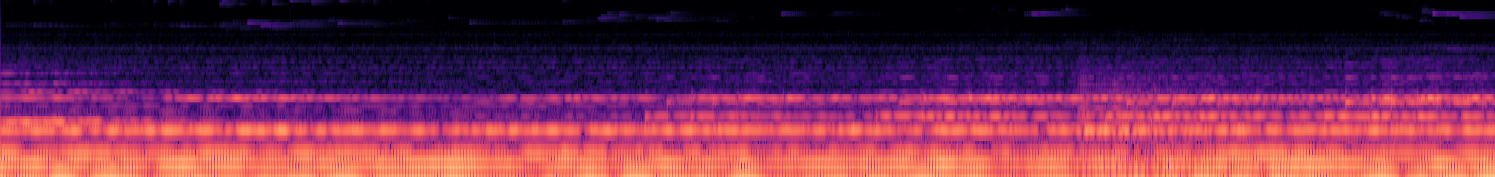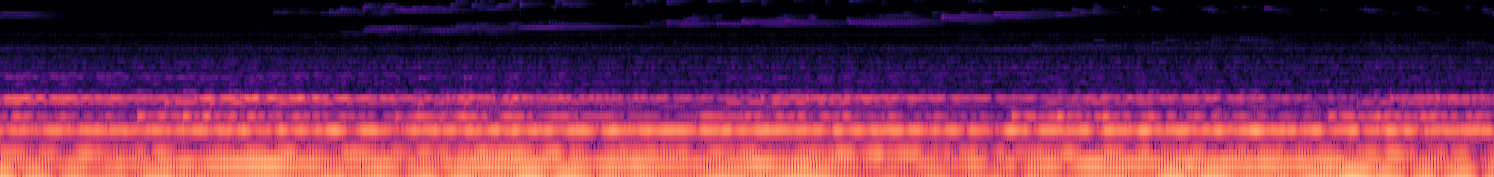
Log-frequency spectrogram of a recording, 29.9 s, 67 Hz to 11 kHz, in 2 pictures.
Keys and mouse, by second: 1.1 s, 2.4 Escape, 3.1 click, 4.3 s, 5.2 Escape, 6.2 click, 7.0 click, 7.6 click, 8.4 click, 9.9 click, 10.5 click, 11.8 g, 12.7 z, 14.9 click, 17.0 click, 17.8 click, 18.7 click, 20.8 click, 22.0 click, 22.6 click, 23.4 click, 24.5 s, 26.9 Escape, 27.4-28.3 drag.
